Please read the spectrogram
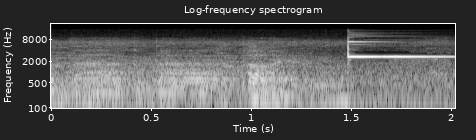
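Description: A single bright ding sound effect about a second and a half in: one high bell-like tone that starts sharply and rings on, fading slowly.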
